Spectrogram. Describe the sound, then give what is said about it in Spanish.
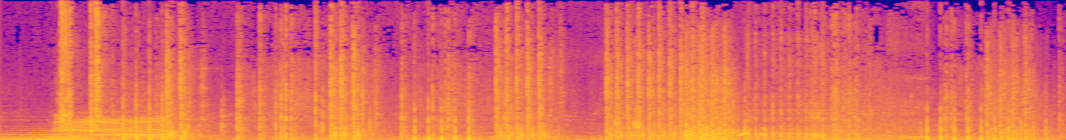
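Gunfire from men shooting weapons: loud, rapid bursts of machine-gun-like shots that continue densely and almost without a break through the whole clip. “Desde sus escondites salieron sus hombres, armas en mano, y sin la menor reserva comenzaron a disparar a donde creían que estaba la luz.”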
